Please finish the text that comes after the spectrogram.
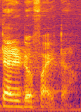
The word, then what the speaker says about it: Pteridophyta: erect they remain flat p is silent in pteridophyta in the territophytes what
